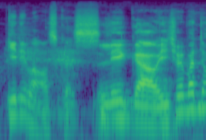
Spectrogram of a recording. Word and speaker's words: Kirilauskas: Kirilauskas. É lituano, é como se escreve, é como se lê com K. Kirilauskas.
